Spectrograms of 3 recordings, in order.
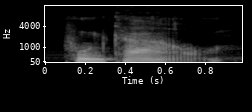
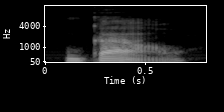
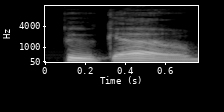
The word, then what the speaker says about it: Puukko: Or in Finland, it's actually pronounced Puukko. Puukko. But I'm not in Finland. I'm in central Pennsylvania in the middle of nowhere, so I will speak American and call it the Puukko, but I do like both pronunciations, and it's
